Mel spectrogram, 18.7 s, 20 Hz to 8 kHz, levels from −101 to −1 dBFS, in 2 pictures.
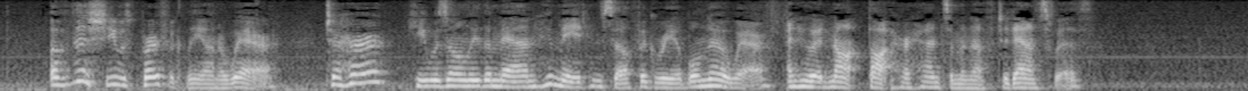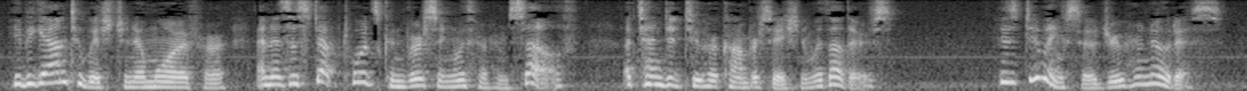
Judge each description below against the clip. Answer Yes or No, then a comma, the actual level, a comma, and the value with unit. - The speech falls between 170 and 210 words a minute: Yes, average, 190 wpm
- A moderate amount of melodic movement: No, wide, 7.3 semitones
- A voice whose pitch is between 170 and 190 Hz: Yes, medium, 185 Hz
